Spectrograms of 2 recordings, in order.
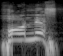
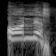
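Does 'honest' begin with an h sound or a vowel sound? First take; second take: h sound; vowel sound. First: The word begins with an audible h sound. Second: The word begins directly with a vowel sound. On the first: The speaker calls it wrong. "ये हम नहीं बोलते हैं" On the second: The speaker calls it right. "ऑनेस्ट man कहते हैं"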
